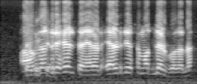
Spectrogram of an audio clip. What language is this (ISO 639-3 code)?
kan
